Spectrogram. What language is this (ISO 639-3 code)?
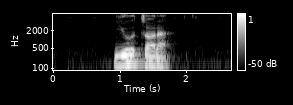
nep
